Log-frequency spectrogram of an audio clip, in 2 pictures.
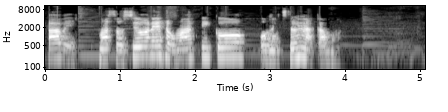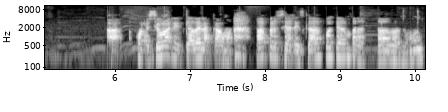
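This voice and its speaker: A woman's voice: medium pitch, moderate pace, pushed and bright. A woman giving casual let's-play commentary, chatting to her game characters as she plays. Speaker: gaming YouTuber. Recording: slightly dull home recording with faint game music. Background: faint game music.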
